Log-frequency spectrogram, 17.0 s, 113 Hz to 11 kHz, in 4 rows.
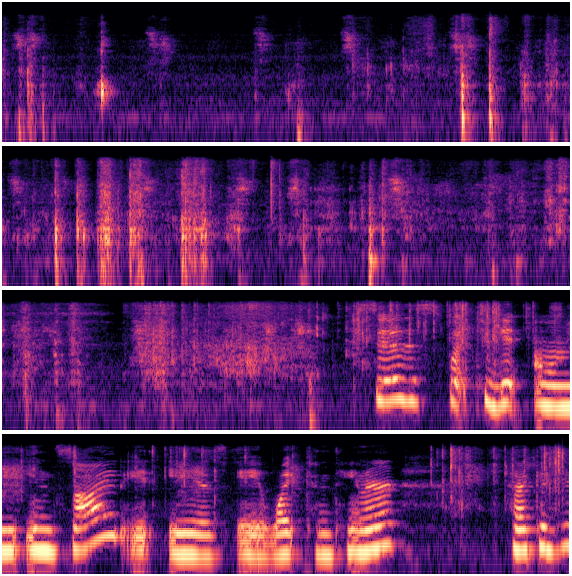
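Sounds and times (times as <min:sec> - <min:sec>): cardboard packaging crackling: 0:03.9 - 0:07.4, 0:08.0 - 0:14.6, 0:15.9 - 0:17.0.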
